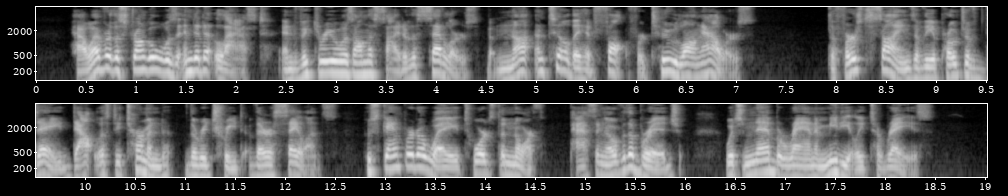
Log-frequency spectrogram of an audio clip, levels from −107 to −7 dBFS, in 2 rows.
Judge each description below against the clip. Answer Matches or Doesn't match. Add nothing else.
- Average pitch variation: Doesn't match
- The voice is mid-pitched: Matches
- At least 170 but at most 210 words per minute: Matches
